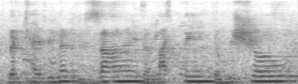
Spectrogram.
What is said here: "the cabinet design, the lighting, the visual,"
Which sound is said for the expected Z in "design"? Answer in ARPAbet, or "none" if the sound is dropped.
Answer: Z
